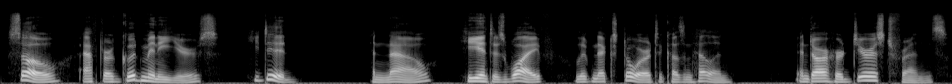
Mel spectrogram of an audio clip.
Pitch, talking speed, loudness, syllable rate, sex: 130 Hz, 160 wpm, -20 LUFS, 4.3 syllables/s, male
